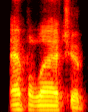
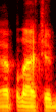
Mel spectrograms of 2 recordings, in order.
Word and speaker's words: Appalachia: That's how they No, pronounce it's it. Appalachia. No, it's pronounced Appalachia. I spent I'm a lot of pretty sure. time. I don't think you're right on this one. I've heard it both ways.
